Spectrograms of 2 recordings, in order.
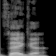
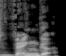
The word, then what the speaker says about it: Vega: It's Venga. So even the pronunci even the shortened thing is misleading because you read it and it's v e g a but it's venga.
